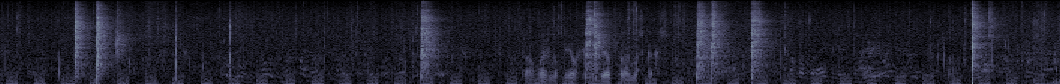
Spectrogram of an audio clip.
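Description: Paintball guns fire in sharp, quick pops.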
